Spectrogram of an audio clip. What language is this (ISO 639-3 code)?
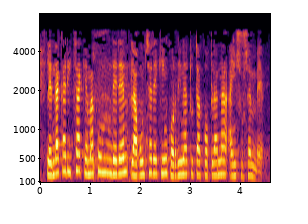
eus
